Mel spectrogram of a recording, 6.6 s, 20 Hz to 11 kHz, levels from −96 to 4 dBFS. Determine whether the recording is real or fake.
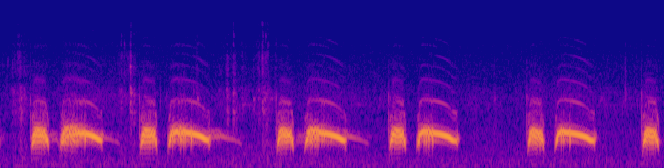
real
